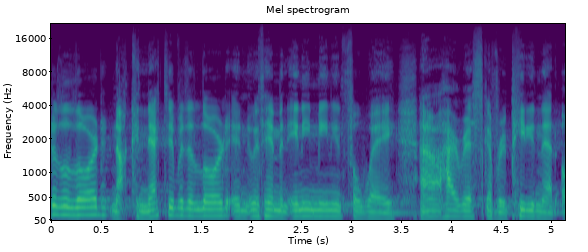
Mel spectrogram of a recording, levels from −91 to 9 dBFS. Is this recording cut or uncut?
uncut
